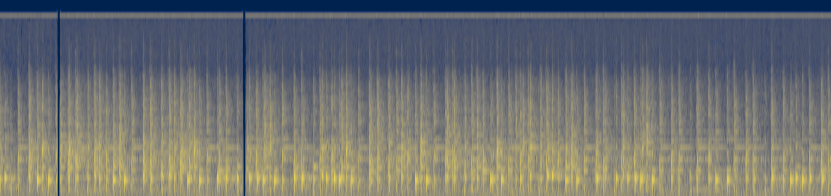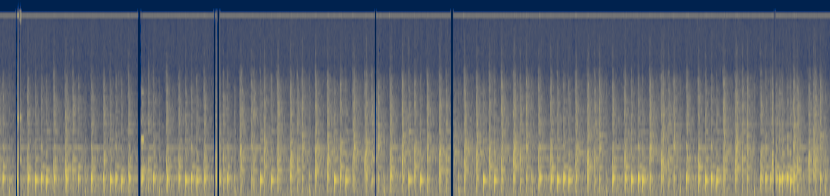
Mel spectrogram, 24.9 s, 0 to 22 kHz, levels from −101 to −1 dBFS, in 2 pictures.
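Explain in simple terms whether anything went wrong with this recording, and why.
Some of the compressed data was damaged, so the decoder rejected those chunks and the player filled each gap with silence. This corrupt frame muting causes sudden, brief dropouts at 0.86 s, 3.65 s, 12.71 s, 14.54 s, 15.68 s, 18.09 s, 19.23 s and 24.08 s. Each lasts roughly 40 to 110 ms. The sound cuts out abruptly, then carries on at the right time, so nothing drifts or falls out of sync.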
